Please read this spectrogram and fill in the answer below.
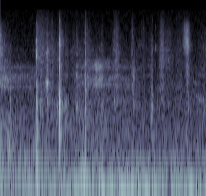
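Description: Faint, scattered soft clicks and taps of a tarot deck being handled in the hands, its cards gathered and squared.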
